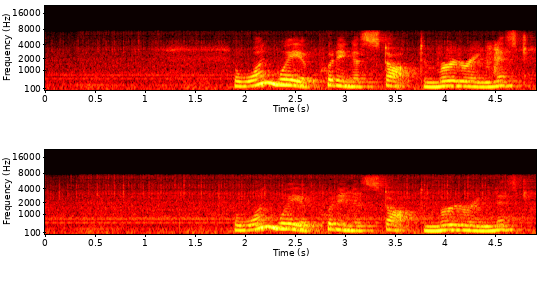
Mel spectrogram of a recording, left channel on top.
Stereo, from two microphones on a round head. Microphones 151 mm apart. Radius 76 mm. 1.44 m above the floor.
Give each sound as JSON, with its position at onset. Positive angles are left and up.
{"t": 1.9, "sound": "a woman speaking", "side_deg": 50, "distance_m": 0.8}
